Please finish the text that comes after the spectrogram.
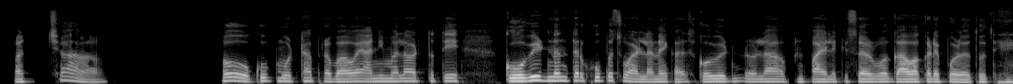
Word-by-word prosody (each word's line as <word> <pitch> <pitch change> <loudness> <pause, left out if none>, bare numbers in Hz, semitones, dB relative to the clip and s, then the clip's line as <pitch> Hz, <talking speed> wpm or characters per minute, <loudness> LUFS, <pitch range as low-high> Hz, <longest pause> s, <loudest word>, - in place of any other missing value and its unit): अच्छा! 125 - -6 1.2
हो, 165 -4 +3
खूप 155 -1 -3
मोठा 145 +1 -2
प्रभाव 130 -1 -1
आहे. 140 - 0
आणि 135 +1 -1
मला 140 +1 -1
वाटतं 145 0 -4
ते 150 0 0 0.5
कोव्हिड 160 +5 +8
नंतर 175 0 +3
खूपच 170 0 -2
वाढला, 120 -5 0
नाही 125 +2 -1
का. 115 -1 -4 0.2
कोव्हिडला 130 -1 -1
आपण 125 +1 -6
पाहिलं, 120 0 0
की 125 - -9
सर्व 125 0 +1
गावाकडे 120 0 +2
पळत 115 -1 0
होते 110 0 -4
130 Hz, 140 wpm, -22 LUFS, 120-150 Hz, 1.2 s, कोव्हिड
